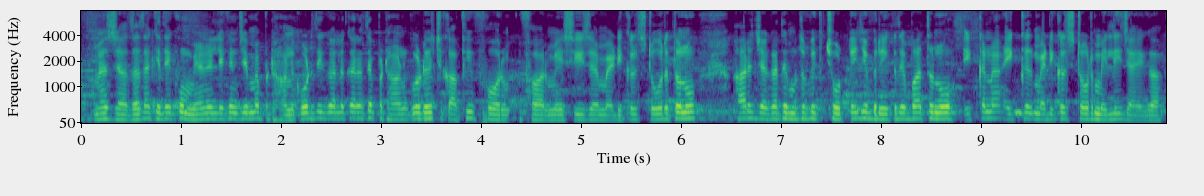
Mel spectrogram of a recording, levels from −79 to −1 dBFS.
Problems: background sounds at intervals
